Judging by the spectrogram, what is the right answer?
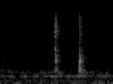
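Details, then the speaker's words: Chinese 5 kW diesel heater being fitted in a Renault Master van, in priming mode. Two crisp ticks about a quarter second apart over a faint hum: the dosing pump clicking as it pumps fuel through. "well I don't know what I've done but I can hear the uh the pump pumping which is what it it does to uh make the fuel come through"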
